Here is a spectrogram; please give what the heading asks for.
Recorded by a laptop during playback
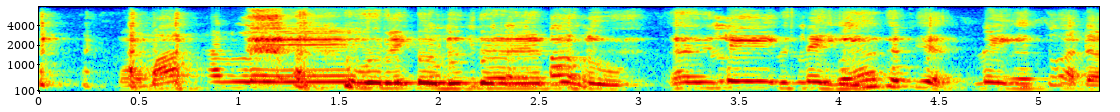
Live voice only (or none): none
